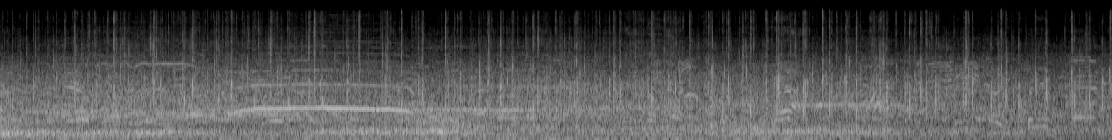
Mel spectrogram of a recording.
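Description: Many people clap in a large crowd.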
